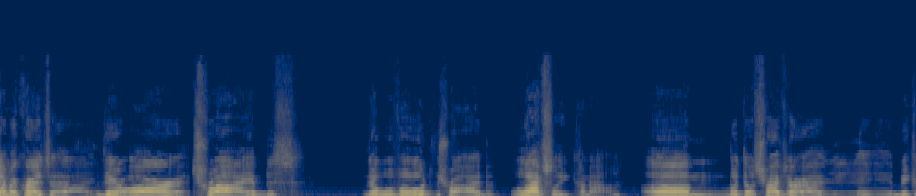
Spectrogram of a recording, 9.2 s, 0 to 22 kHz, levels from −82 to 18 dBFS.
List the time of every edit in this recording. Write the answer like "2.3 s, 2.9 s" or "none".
1.9 s, 4.4 s, 5.0 s, 6.3 s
